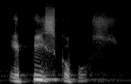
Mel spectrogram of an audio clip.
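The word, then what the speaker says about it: episkopos: Esta es la palabra griega episcopos, episcopos. Entonces, si alguien quiere anotarla, episcopos, se escribe con K en vez de C, episcopos, y todo lo demás como se escucha, ¿sí?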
